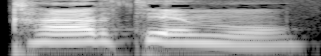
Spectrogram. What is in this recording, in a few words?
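"qart" ergative, Archi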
